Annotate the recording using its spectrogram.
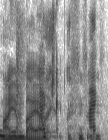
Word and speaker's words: Mayim Bialik: There's just some Mayim Bialik.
